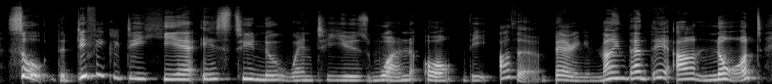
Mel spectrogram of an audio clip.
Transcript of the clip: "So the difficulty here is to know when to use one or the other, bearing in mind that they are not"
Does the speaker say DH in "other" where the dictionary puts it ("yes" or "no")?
yes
